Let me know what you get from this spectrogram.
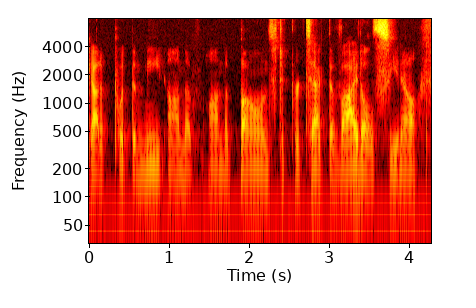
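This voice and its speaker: This is a man speaking. His voice sits fairly low. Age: 40s. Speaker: holistic lifestyle and movement coach. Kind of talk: casual interview chat. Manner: halting, many fillers and repetitions.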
